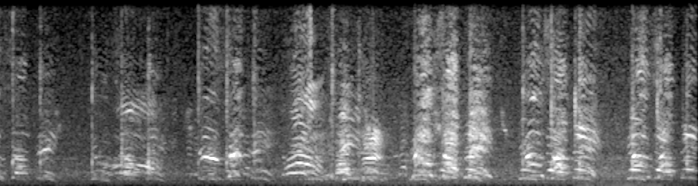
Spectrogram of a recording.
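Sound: crowd chanting in unison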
